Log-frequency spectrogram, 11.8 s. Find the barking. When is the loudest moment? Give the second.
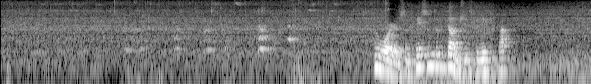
5 s.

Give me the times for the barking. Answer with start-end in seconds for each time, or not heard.
2.5-6.4.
